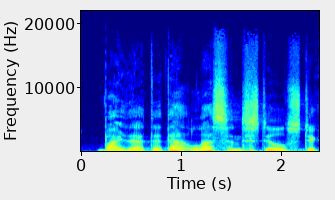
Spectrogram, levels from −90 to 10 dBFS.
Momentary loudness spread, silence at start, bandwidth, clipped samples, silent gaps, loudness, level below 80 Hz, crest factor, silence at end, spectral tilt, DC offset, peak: 3 LU; 0.2 s; 18 kHz; under 0.1%; none; -27 LUFS; -62 dBFS; 18 dB; 0 s; -5 dB/octave; under 0.1%; -10 dBFS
